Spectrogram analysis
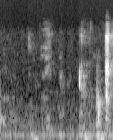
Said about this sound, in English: Excuse me, take a sip.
